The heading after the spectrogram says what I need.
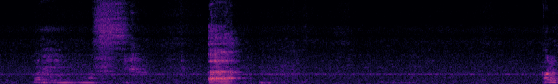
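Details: Woman burping loudly and repeatedly during a massage, linked by the speakers to trapped wind ('masuk angin') and stomach discomfort: loud belches, one very forceful, among murmured talk and a steady hum.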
